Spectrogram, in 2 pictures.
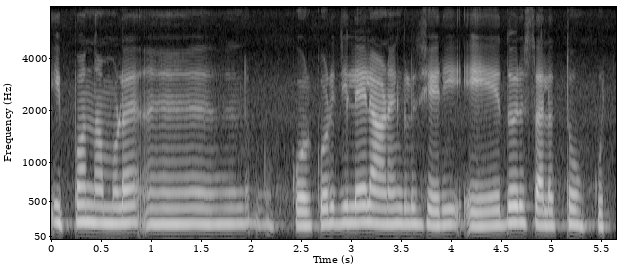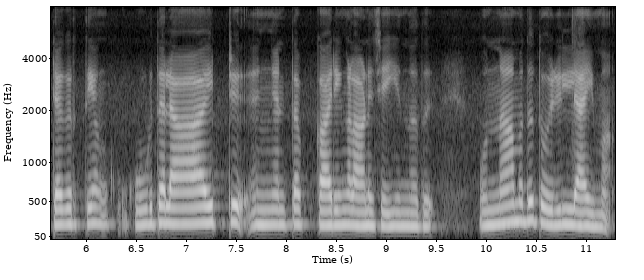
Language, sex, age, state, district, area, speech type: Malayalam, female, 18-30, Kerala, Kozhikode, urban, spontaneous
